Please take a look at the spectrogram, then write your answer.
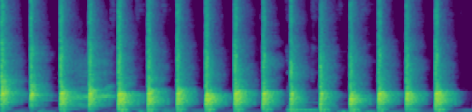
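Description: Steady, rhythmic hand clapping: about fifteen loud, sharp claps at an even pace of roughly three per second, with no voices.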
